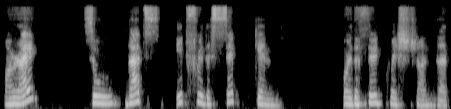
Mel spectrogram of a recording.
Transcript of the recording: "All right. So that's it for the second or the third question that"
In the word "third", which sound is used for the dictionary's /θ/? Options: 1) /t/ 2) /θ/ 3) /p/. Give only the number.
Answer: 2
